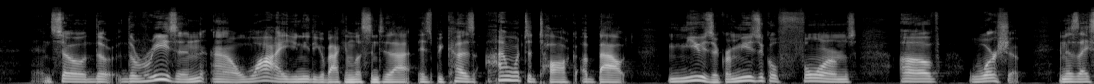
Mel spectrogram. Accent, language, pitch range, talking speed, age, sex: American, English, 115-160 Hz, 175 wpm, 20-39, male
